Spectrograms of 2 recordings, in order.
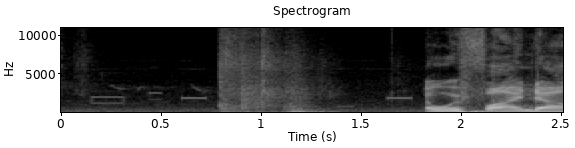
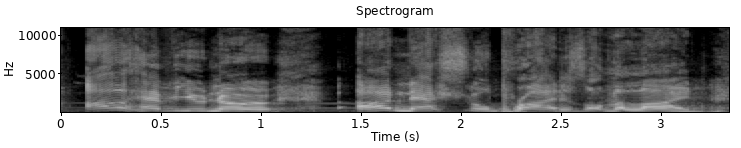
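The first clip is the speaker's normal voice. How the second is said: higher, slowed pompous official voice; mocking the minister; 7 semitones higher than usual. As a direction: lampoon a proud politician. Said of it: "He's like".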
